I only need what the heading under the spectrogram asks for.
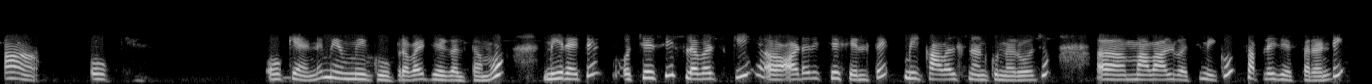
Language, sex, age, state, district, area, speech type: Telugu, female, 18-30, Telangana, Khammam, urban, conversation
